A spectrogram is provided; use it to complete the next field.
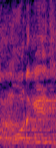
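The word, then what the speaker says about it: mortgage: मॉर्गेज, इसमें T silent है, मॉर्गेज करना होता है गिरवी रखना।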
